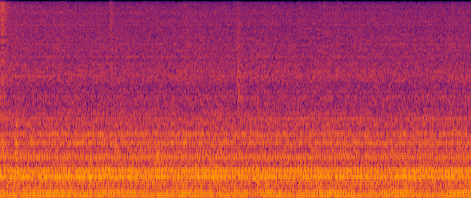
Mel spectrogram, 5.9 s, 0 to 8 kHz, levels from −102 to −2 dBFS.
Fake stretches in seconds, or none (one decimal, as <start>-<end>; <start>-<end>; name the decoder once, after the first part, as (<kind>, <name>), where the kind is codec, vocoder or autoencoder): 0.0-3.5 (vocoder, BigVGAN v2); 4.1-5.9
